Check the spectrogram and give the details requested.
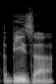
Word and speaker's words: Ibiza: It's becomes Ibiza. Ibiza. Isn't it? The locals pronounce it Ibiza.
